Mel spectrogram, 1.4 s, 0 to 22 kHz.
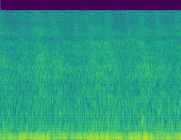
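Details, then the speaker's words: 1964 Dodge Polara 383 V8, revived after sitting for years, running on old gas with no coolant, 60 psi oil pressure at idle: deep, even rumble with steady loping pulse, no ticking or knocking; healthy normal idle. "that's it 383 fire right up boom 60 PSI oil at idle there sounds great yeah it sounds like a sounds incredible"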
